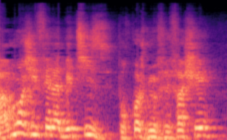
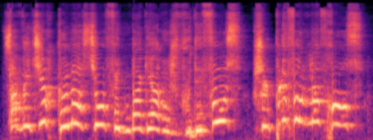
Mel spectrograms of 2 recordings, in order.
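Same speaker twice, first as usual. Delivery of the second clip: much higher, excited little voice; eager kid calling out. Acted. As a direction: call out to the president eagerly. Élève pose sa question. (gamin surexcité, voix très aiguë)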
